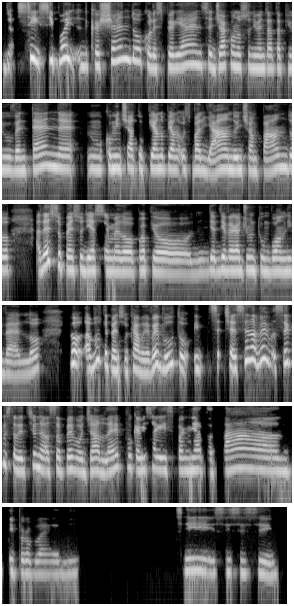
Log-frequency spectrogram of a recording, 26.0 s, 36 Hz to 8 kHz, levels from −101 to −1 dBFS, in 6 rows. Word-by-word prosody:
Da 215 +2 -7
sì, 275 +7 +5
sì. 310 +3 +1
Poi, 335 +3 +5
mhmm, 220 - -1
crescendo, 300 +8 +2
con 240 - -2
le 200 - +2
esperienze, 225 +4 0
già 220 +3 +1
quando 225 -2 0
so 210 +1 -8
diventata 200 -1 -1
più 200 0 -3
ventenne, 205 +2 0
mhmm, 200 0 -3
ho - - -5
cominciato 210 0 0
piano, 205 0 +2
piano, 200 -1 0
uhm, - - -3
sbagliando, 195 0 +1
inciampando. 195 +3 -1 0.4
Adesso 325 -6 +3
penso 205 -1 +1
di 200 -1 +3
essermelo 190 -2 +1
proprio 180 -4 0
di 180 +3 -4
di 205 - +1
aver 200 0 +2
raggiunto 200 +1 0
un 190 - -1
buon 190 0 0
livello. 180 +3 -3 0.4
Però, 310 -1 +6
a 220 -8 +1
volte 280 +3 +2
penso: 210 -2 +1
"Cavoli, 200 -3 +1
avrei 255 +10 +4
voluto 250 +1 0
i 225 0 -4
se, - - -5
cioè, - - +2
se 345 +12 +3
l'avev 380 0 +4
se 270 +9 0
questa 315 -5 -3
lezione 220 +4 0
la 210 -2 -1
sapevo 220 0 -1
già 210 +3 -1
all'epoca, 230 +4 -1
mi 220 +1 0
sarei 235 0 -1
risparmiata 220 -1 -3
tanti 225 -3 -2
problemi". 195 -1 -9 1.5
Sì, 225 -2 -3
sì, 205 +2 -9
sì, 205 -1 -8
sì. 195 -3 -6
210 Hz, 145 wpm, -23 LUFS, 195-230 Hz, 1.5 s, Però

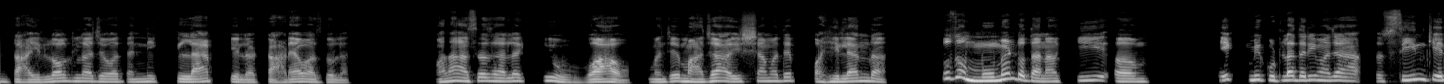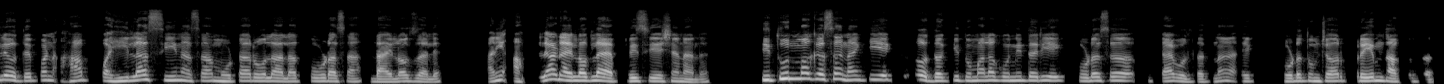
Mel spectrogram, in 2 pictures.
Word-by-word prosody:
डायलॉगला 140 +7 0
जेव्हा 130 -1 -1
त्यांनी 125 +2 -3
क्लॅप 125 +1 0 0.2
केलं, 110 -3 -1
टाळ्या 110 -1 -2 0.9
मला 135 +7 +1
असं 165 +2 0
झालं 155 0 +1
की 170 +3 -5 0.3
वाव! 120 -3 +4 0.2
म्हणजे 115 +5 -1
माझ्या 135 +3 +2
आयुष्यामध्ये 150 +4 -1 0.2
पहिल्यांदा 130 +3 +1 0.6
तो 280 - +4
जो 330 +2 +2
मोमेंट 180 +8 +7
होता 170 -7 +3
ना, 135 0 0
की 185 +6 -3
अ, 140 - +2 1.0
एक 215 - +3 0.2
मी 205 - +5
कुठलातरी 190 +1 +3
माझ्या 180 -3 +1 0.3
सीन 215 +8 +2
केले 200 0 +3
होते. 170 -4 0
पण 200 -1 -2
हा 160 +6 -3 0.2
1ला 165 +7 +2
सीन 195 -1 -1
असा 165 0 -4
मोठा 155 +1 -1
रोल 155 -1 -1
आला 140 -2 0
थोडासा, 145 -2 -3 0.2
डायलॉग्स 130 +3 -1
आले 125 -1 -3 0.5
आणि 180 +8 +1
आपल्या 165 - 0
डायलॉगला 180 -3 +6
अप्रिसिएशन 145 -1 -1
आलं. 115 0 -4 0.6
तिथून 260 +7 +4
मग 265 -1 +2
कसं 245 0 +2
ना, 200 - +1
की 215 +2 -2
एक 205 - -3 0.3
होतं, 165 -5 +2
की 190 - -2
तुम्हाला 180 +2 0
कोणीतरी 180 +1 0
एक 175 - -3 0.2
थोडंसं 170 +2 -1 0.3
काय 155 +2 0
बोलतात 125 -5 -5
ना, 165 +3 -5
एक 145 - -6 0.3
थोडं 155 +2 -1
तुमच्यावर 160 +1 -1
प्रेम 165 +1 +4
दाखवतं 135 -4 -2
155 Hz, 135 wpm, -22 LUFS, 130-180 Hz, 1.0 s, मोमेंट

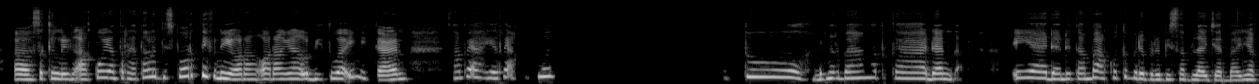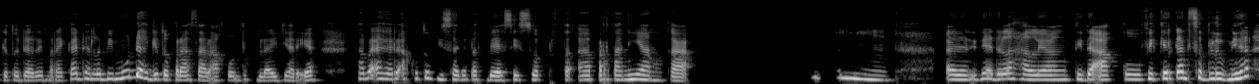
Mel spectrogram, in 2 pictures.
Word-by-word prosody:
eee, 230 -1 +5
sekeliling 255 -2 0
aku 235 +7 -2
yang 300 - 0
ternyata 275 +2 -4
lebih 320 -3 -3
sportif 385 +3 +2
nih, 270 -3 +6
orang-orang 240 +1 -2
yang - - 0
lebih 240 -1 -2
tua 275 -1 +2
ini 350 -5 -4
kan, 225 +4 +1 0.4
sampai 300 +4 -4
akhirnya 290 +4 -3
aku 320 - -40
tuh 365 +1 +2 1.7
Betul, 335 -3 +1
bener 275 +4 -1
banget, 300 +2 -3
Kak. 275 -2 -2
Dan 255 -2 +1 0.6
e - - -3
iya, 300 -2 +2
dan 260 -2 0
ditambah 255 +4 -2
aku 290 +1 -8
tuh 350 +4 -7
benar-benar 240 -4 0
bisa 225 +1 -4
belajar 205 -1 -1
banyak 210 +3 -2
gitu 195 0 -5
dari 190 0 -2
mereka 185 +2 -6
dan 245 -3 0
lebih 245 +1 0
mudah 320 +6 +4
gitu 240 -3 +1
perasaan 200 -3 -2
aku 185 0 -8
untuk 215 +1 -15
belajar, 180 0 -3
ya. 195 - -1 0.4
Sampai 260 +3 -1
akhirnya 260 +1 0
aku 265 - -6
tuh 290 - +1
bisa 225 -2 -1
dapat 210 0 -5
beasiswa 205 +1 0
perte - - -8
eee, 210 +1 -2
pertanian, 220 0 +2
Kak. 180 -3 -1 1.4
Mhm. 240 -9 +3 0.5
E - - +1
dan 220 0 +4
ini 250 +4 0
adalah 240 +2 +2
hal 220 -1 +4
yang 220 0 +2 0.2
tidak 235 0 +4
aku 225 +2 -1
pikirkan 275 +3 +6
sebelumnya, 260 -1 +6
245 Hz, 160 wpm, -23 LUFS, 215-285 Hz, 1.7 s, nih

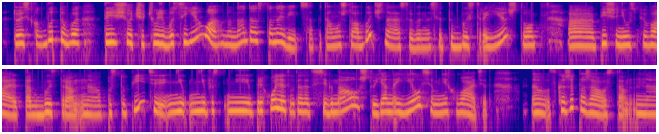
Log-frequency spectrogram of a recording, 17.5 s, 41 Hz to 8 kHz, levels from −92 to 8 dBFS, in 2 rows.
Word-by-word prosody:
То 250 - +3
есть 255 0 +3
как 245 -3 -5
будто 335 +1 +3
бы 265 0 +4 0.3
ты 275 - +3
ещё 275 -1 +4
чуть-чуть 245 0 +1
бы 250 +3 +3
съела, 295 - +3
но 235 -1 -3
надо 305 +8 0
остановиться, 275 - -1
потому 215 -1 -5
что 225 0 -4
обычно, 215 - -1
особенно 190 -2 -4
если 195 - -6
ты 200 +2 -4
быстро 215 +1 -2
ешь, 265 - -1
то, 225 0 -1 0.4
э, 215 0 +1
пища 255 -1 0
не 225 0 +3
успевает 225 -6 -1
так 185 0 -1
быстро, 205 +1 0
э, 190 -1 -3
поступить. 215 +8 -3
И 210 -5 +2
не 230 +2 +3
не 240 +1 +3
вс 240 +1 -5
не 245 0 +3
приходит 255 +3 +3
вот 225 +2 -3
этот 225 -1 0
сигнал, 230 - +1
что: 360 -12 -3
"Я 230 +3 +2
наелся, 230 - +1
мне 215 +2 -1
хватит". 220 -3 -3 0.5
Э, 215 -3 0
скажи, 280 +4 0
пожалуйста, 205 -9 -1
м, 205 -4 -2
230 Hz, 165 wpm, -23 LUFS, 210-255 Hz, 0.5 s, бы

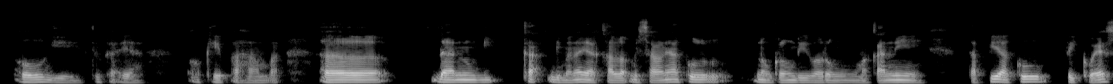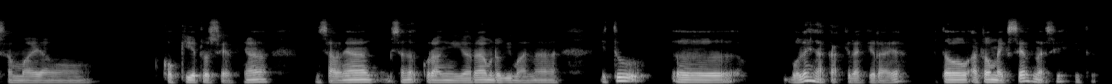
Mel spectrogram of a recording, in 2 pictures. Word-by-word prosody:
Oh 110 +1 +1
gitu 95 +1 -9
Kak, - - -10
ya, 90 -1 -6 0.5
oke 100 - -6
paham 90 0 -7
ba - - -7 0.4
eee, 105 0 +6 0.5
dan 105 -1 +3
di 105 - -5 0.2
Kak, - - -1
gimana 105 0 0
ya 105 -2 +4
kalau 100 0 0
misalnya 105 +2 0
aku 115 - +1 0.6
nongkrong 100 -1 -1
di 100 - -1
warung 95 0 -3
makan 85 +3 -2
nih, 100 -1 +2 0.5
tapi 125 - +1
aku 120 +2 +3 0.2
request 105 +4 0
sama 95 -1 -4
yang, 90 0 -4 1.1
koki - - 0
atau - - 0
chefnya, 110 +2 -2 0.5
misalnya 105 +4 +2 0.2
bisa - - -5
enggak 110 - -3
kurangin 100 -1 0
garam 105 +2 +1
atau 100 - 0
gimana 95 +1 -5 0.4
itu, 170 - +2 0.2
eee, 105 -1 +3 0.6
boleh - - +2
enggak - - -1
Kak, - - -23
kira-kira - - -2
ya? - - -3 0.4
Atau 105 0 +5
atau 105 +2 +3
make 95 -3 +2
sense 145 0 +3
enggak 110 -3 -1
sih 135 0 -9
itu? 105 - -17
105 Hz, 135 wpm, -24 LUFS, 95-110 Hz, 1.1 s, eee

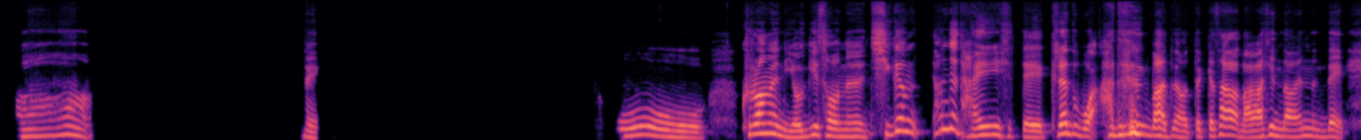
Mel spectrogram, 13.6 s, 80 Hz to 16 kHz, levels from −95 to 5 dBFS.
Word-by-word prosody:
아. 190 +1 -6 2.1
네. 155 -5 -6 3.0
오. 180 -7 -1 0.3
그러면 245 -5 +4
여기서는 175 0 -1
지금 295 +4 0
현재 360 +1 +1
다니실 195 - -1
때 160 -3 +1
그래도 240 0 +3
뭐 185 -2 +2
아등바등 210 -5 +3
어떻게 180 +3 -4
살아 210 -2 +3
나가신다고 170 +2 0
했는데 180 -1 -4
190 Hz, 170 characters per minute, -23 LUFS, 175-220 Hz, 3.0 s, 그러면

